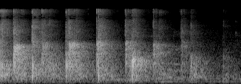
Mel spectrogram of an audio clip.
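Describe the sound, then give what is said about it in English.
Applause from a small audience at a LegalShield presentation as people come up to share, with crisp, evenly spaced claps standing out above a softer patter of hands that gradually fades toward the end. No one speaks. “Let's give them a round of applause as they come up.”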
